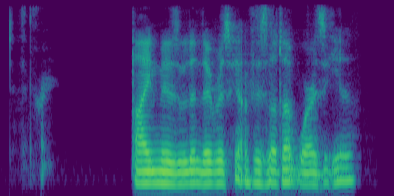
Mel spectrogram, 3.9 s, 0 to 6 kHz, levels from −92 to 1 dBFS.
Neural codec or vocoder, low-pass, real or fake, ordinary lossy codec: codec, 16 kHz, 0.5 kbps, FunCodec, trained on LibriTTS, 25 frames a second; 5.4 kHz; fake; AAC, 32 kbps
